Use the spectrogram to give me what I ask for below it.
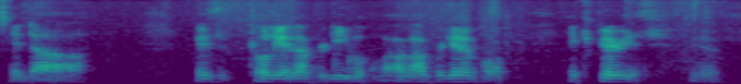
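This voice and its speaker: Audible room echo surrounds a man speaking with an American accent. He keeps a moderate pace broken by long, frequent pauses. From Texas. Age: 70s. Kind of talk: personal testimony. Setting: at home. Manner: halting.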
